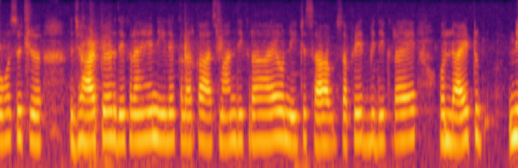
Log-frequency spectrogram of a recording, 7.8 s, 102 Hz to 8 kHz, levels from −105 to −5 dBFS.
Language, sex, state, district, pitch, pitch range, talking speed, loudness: Hindi, female, Bihar, Gopalganj, 210 Hz, 200-215 Hz, 195 wpm, -20 LUFS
